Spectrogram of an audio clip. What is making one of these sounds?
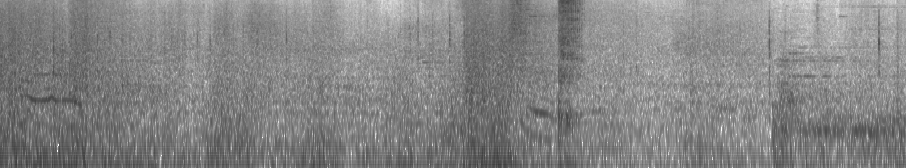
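Loud rumbling and crashing battle noise roars through the start.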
